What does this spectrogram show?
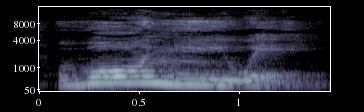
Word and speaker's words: Vongiwe: Do you hear the V and the vo?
